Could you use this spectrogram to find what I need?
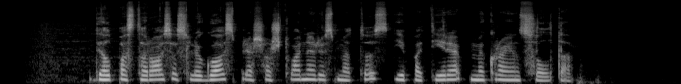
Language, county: Lithuanian, Šiauliai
